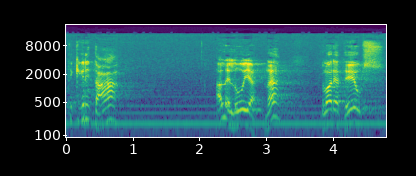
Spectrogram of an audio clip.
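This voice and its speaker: A man's voice: sits high, slow pace, big-room sound, noisy background. A man preaching a sermon in church on a microphone, talking straight to the congregation and acting out cries. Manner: animated preaching, addresses congregation directly, acts out shouted cries. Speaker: pastor. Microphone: handheld microphone.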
